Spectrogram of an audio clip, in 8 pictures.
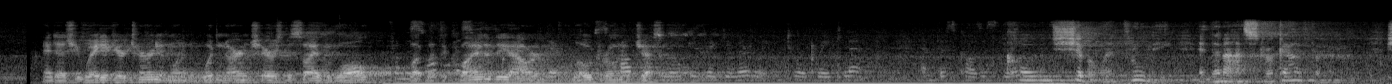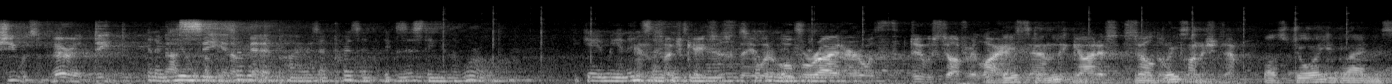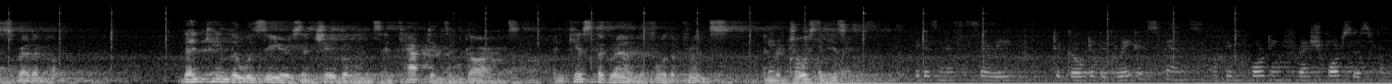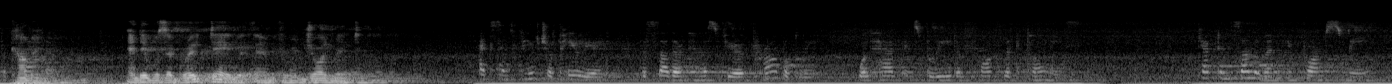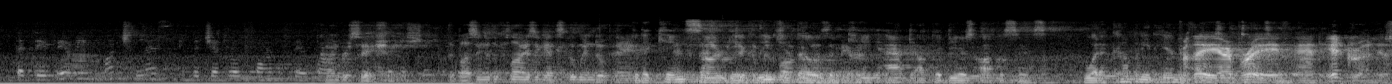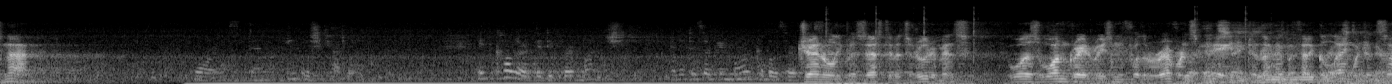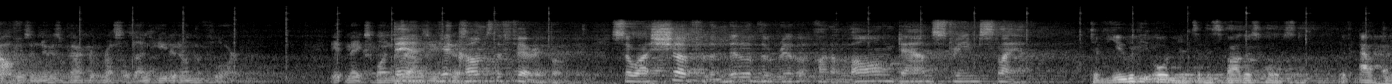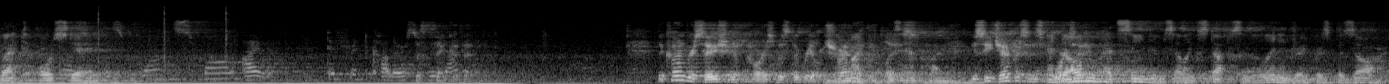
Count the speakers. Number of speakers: six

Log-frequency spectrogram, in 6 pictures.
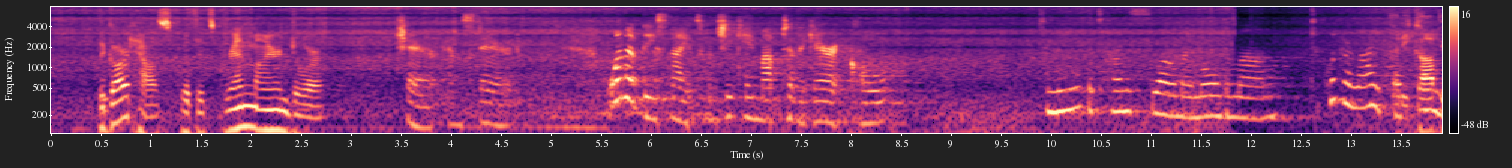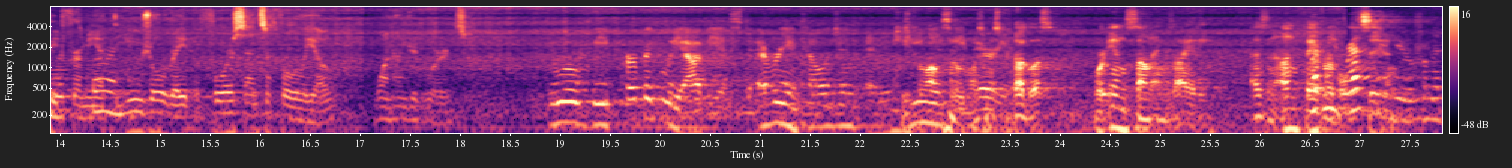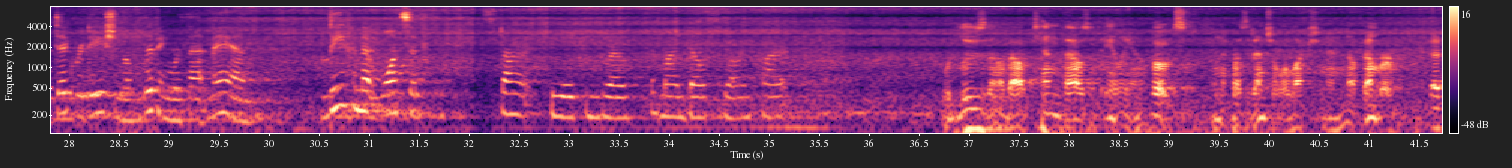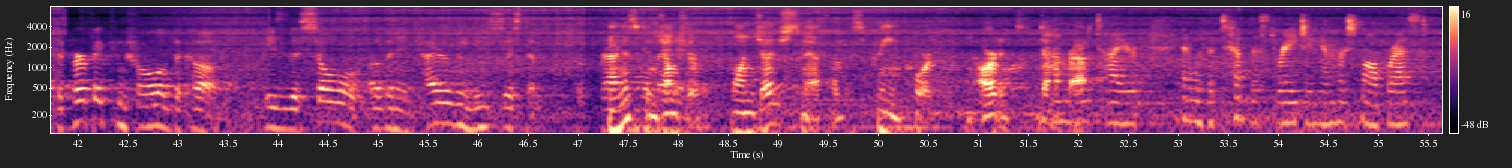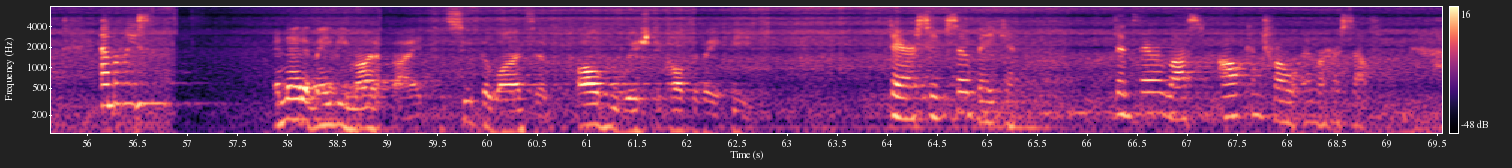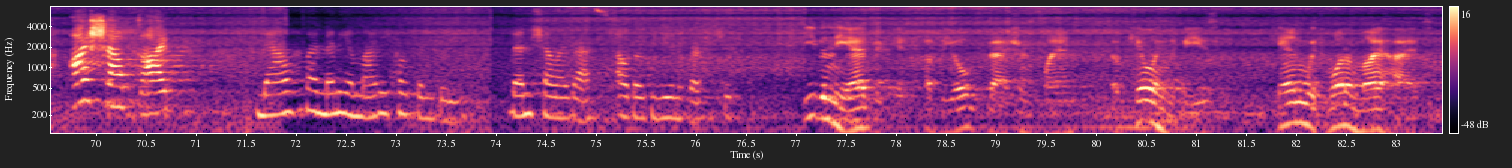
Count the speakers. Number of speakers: seven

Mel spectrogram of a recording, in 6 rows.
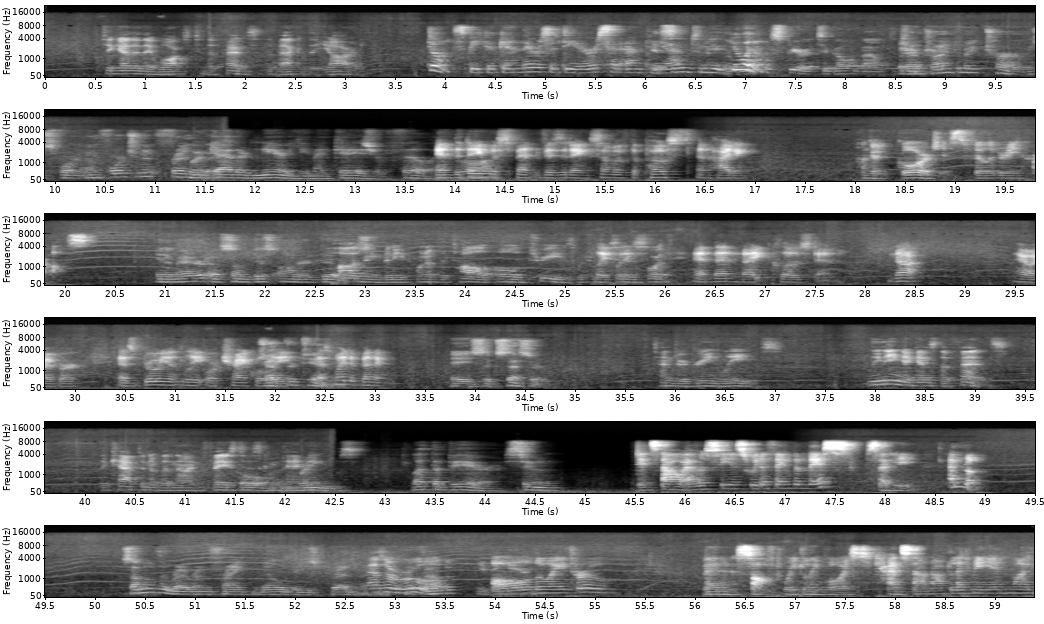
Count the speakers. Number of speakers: seven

